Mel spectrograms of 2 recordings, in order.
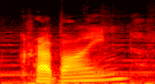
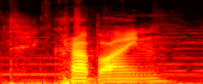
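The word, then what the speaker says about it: crebain: a good number of crabbin like crab crab ein I think you pronounce them like Doudna dine crab ein up here just asking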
